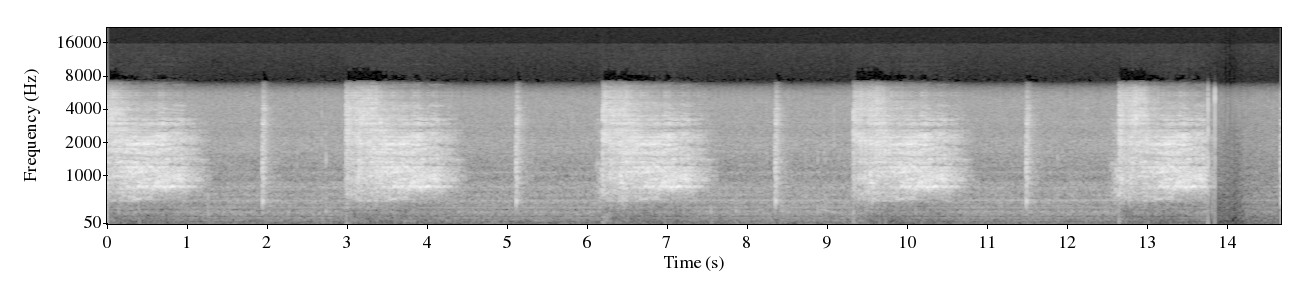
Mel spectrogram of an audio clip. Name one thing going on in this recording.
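Juicy splattering game sound effects play in bursts from a small speaker.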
